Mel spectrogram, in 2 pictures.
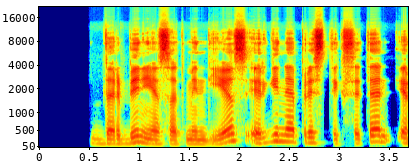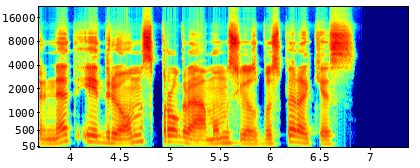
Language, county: Lithuanian, Vilnius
